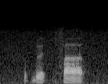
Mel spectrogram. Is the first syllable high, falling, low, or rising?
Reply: low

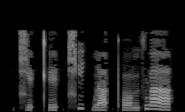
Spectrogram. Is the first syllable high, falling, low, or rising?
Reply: low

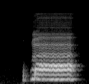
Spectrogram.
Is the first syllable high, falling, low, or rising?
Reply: high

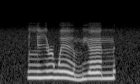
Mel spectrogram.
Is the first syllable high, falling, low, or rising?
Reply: high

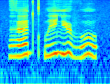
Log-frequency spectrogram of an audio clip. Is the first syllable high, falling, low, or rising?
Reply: rising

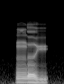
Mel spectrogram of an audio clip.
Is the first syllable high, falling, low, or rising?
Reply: low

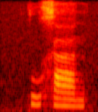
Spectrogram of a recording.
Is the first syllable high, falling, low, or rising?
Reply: rising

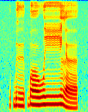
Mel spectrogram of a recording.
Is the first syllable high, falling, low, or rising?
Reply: low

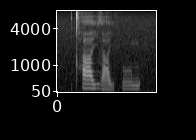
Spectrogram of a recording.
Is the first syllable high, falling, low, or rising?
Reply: high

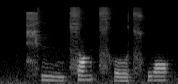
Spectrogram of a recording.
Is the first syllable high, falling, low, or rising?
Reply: low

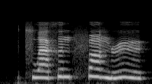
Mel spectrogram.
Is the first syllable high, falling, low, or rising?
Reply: rising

